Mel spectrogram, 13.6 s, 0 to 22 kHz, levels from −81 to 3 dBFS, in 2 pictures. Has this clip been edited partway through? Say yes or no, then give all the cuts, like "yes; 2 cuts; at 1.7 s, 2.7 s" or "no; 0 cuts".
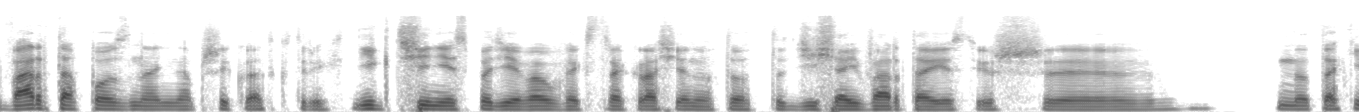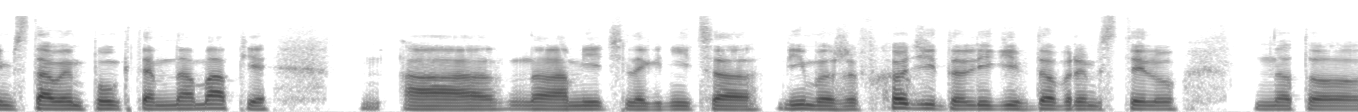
no; 0 cuts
